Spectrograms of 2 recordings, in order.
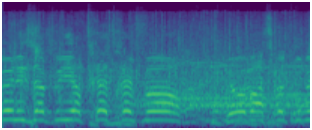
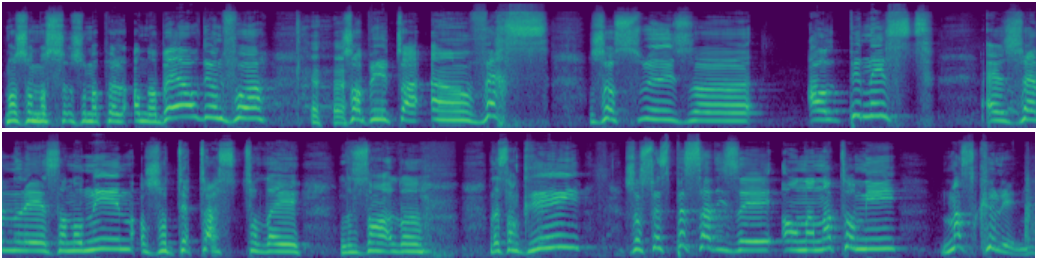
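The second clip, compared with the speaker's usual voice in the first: put-on Belgian-accented French. Playing a letter game, introducing herself with letter A words, in a Belgian accent. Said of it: "avec l'accent belge".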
